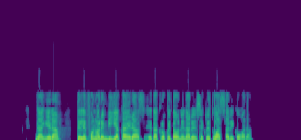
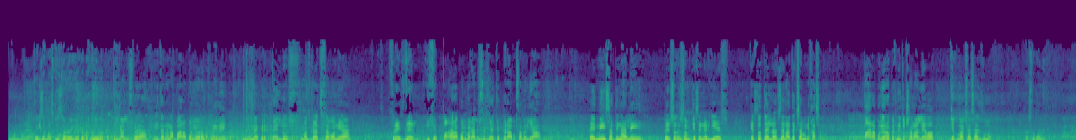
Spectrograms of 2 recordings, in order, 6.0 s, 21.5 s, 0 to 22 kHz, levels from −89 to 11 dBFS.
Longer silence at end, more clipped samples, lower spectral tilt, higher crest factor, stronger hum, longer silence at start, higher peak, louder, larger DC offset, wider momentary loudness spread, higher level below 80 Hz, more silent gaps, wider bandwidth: first, 1 s vs 0 s; neither; about the same, -5.5 dB/octave vs -6 dB/octave; about the same, 16 dB vs 14 dB; neither; first, 0.7 s vs 0.15 s; about the same, 0 dBFS vs -2 dBFS; about the same, -14 LUFS vs -15 LUFS; neither; second, 7 LU vs 14 LU; second, -50 dBFS vs -34 dBFS; first, 1.44-1.54 s vs none; second, 8 kHz vs 16 kHz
